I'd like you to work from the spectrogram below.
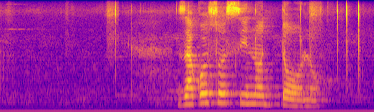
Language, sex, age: South Ndebele, female, 25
